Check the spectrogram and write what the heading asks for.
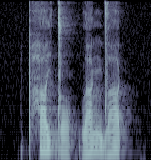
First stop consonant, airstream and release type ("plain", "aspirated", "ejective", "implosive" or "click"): aspirated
